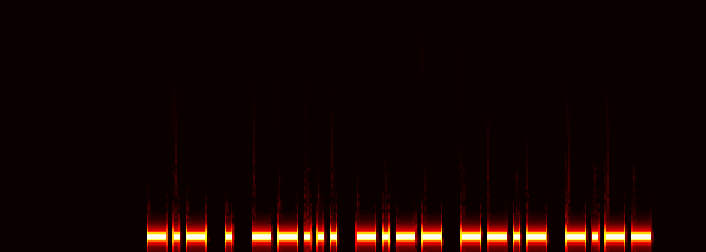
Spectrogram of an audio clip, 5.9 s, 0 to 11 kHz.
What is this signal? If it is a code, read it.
Morse code, heard as a keyed tone, about 21 wpm, 700 Hz. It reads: KE7YQY
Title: USA Call Signs - 6 Characters - Repeated 3x - 22wpm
